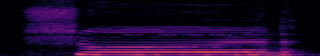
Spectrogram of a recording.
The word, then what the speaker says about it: should: wacky like that huh you've got a couple of extra letters in there that you do not hear so will you spell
